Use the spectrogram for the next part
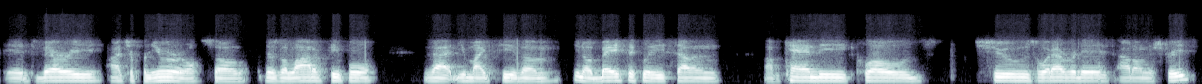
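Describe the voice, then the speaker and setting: A man from Ghana, a guest on a call, telling his life story in an earnest, conversational way, full of "you know" and "basically.". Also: mid-range voice. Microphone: call audio. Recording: tinny phone-like call audio.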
